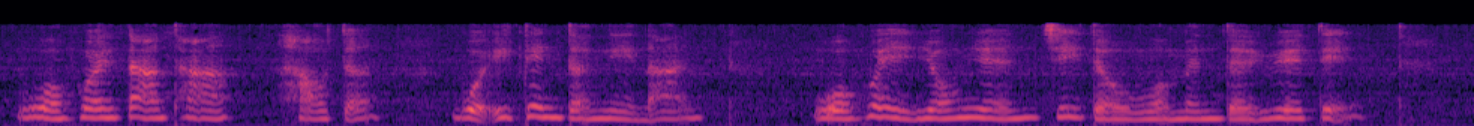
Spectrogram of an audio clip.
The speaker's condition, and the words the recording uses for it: ALS (motor neuron disease). 我说话速度变慢，声音变小，我不但不能再去健身房，也因为体力差，去不了长时班。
